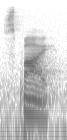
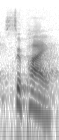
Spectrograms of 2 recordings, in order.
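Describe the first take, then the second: First: The consonants run together in one syllable. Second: A vowel splits the first two consonants. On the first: "English is just spy, like that" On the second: "you have to break it and insert a vowel here"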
